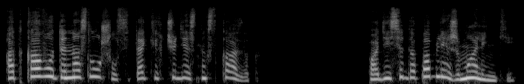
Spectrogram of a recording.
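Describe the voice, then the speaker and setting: Brief: young wicked fairy, languid and mocking, higher-pitched, dark mellow tone, voiced by a woman reader. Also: animated, normal speed, dry recording, studio quality. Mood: mock-surprised. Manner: languid, teasing, condescending. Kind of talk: audiobook reading.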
